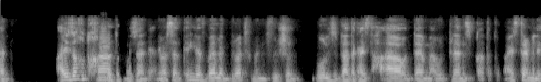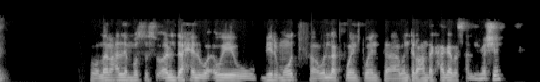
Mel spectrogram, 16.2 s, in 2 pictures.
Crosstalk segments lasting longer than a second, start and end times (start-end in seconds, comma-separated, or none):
none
